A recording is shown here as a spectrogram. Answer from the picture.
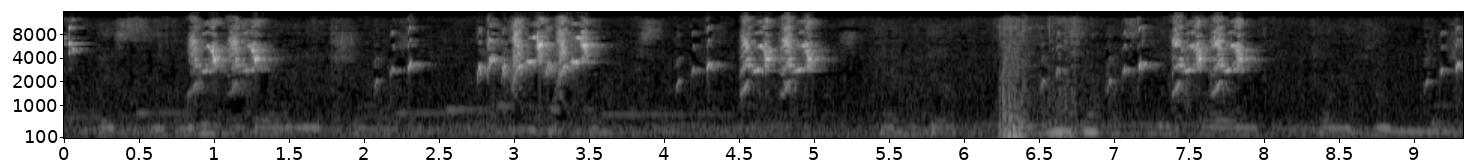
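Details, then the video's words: Strong European goldfinch song for training birds to sing: dense, tinkling twitter phrases about a second long, repeated every second or so, with a brief thump midway and a faint background hum. "اقوى تغريد حسون الملكي"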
